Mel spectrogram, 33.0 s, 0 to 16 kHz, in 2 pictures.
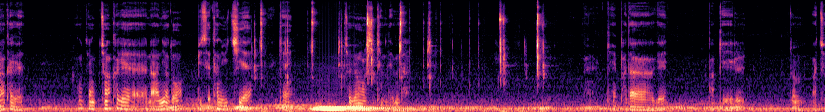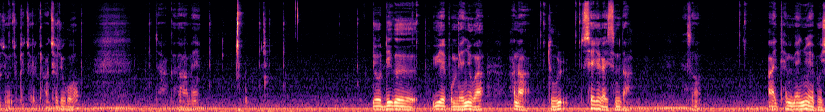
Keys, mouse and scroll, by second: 5.1 shift+middle click, 5.6 scroll up 4, 6.0-7.2 middle drag, 7.2 KP_3, 8.0-9.8 shift+middle drag, 9.8 KP_3, 10.6 g, 17.0-19.6 middle drag, 19.6-20.0 scroll up 1, 20.0-20.8 middle drag, 20.8 scroll down 1, 21.1-24.6 shift+middle drag, 24.6 click, 25.2-27.2 middle drag, 27.2 click, 27.9 click, 31.1 click.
